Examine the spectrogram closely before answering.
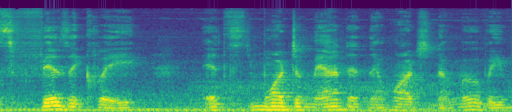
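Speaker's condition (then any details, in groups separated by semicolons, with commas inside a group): Cerebral palsy; breathing fine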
